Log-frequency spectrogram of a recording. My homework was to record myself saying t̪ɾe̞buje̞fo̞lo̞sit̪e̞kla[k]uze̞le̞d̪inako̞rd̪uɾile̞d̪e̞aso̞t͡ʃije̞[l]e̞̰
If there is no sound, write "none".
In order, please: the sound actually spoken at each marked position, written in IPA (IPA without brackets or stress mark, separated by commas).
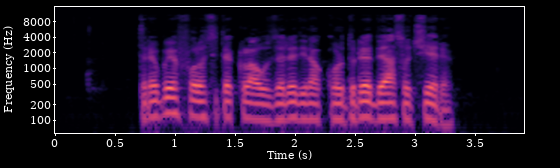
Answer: none, ɾ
